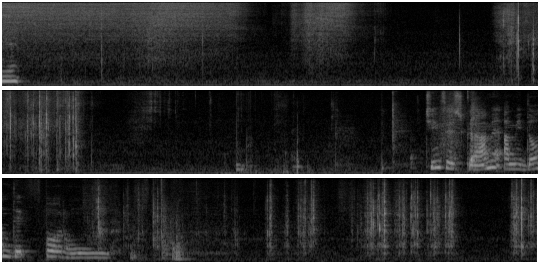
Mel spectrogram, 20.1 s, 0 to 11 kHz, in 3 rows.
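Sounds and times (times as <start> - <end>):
granules pouring into a bowl: 6.2 - 7.8
plastic packet crinkling: 6.2 - 7.9.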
